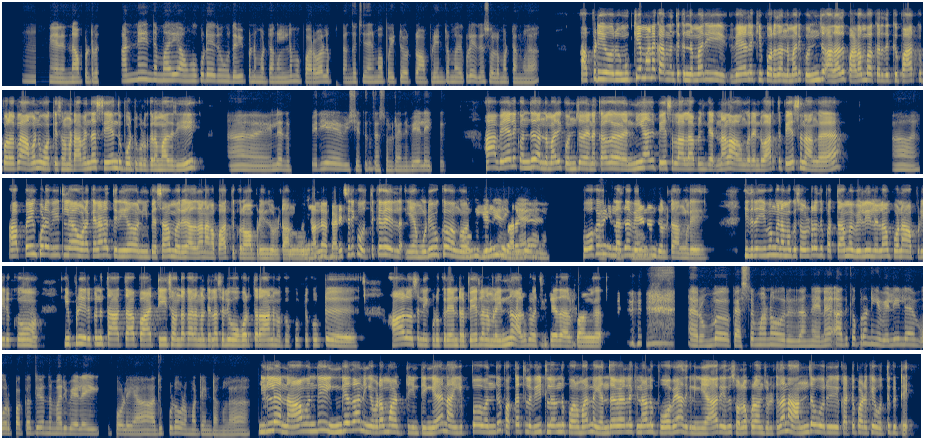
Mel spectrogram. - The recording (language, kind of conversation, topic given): Tamil, podcast, சுயவெளிப்பாட்டில் குடும்பப் பாரம்பரியம் எவ்வாறு பாதிப்பை ஏற்படுத்துகிறது?
- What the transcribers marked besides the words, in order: static; other background noise; tapping; drawn out: "ஆ"; laugh; distorted speech; background speech; other noise; laugh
